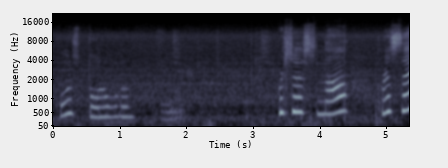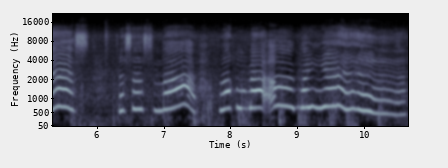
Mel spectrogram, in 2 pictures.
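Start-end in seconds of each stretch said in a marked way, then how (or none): 3.3-10.6 loud, high excited calling out; excited shout. Pretend. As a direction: cheer for recess. Announcing recess excitedly.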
